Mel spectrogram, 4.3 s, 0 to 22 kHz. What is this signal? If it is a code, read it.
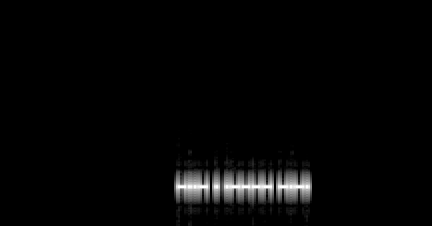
Morse code, heard as a keyed tone, about 44 wpm, 700 Hz. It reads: XE1C
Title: DXCC-100 Call Signs - 4 Characters - 45wpm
